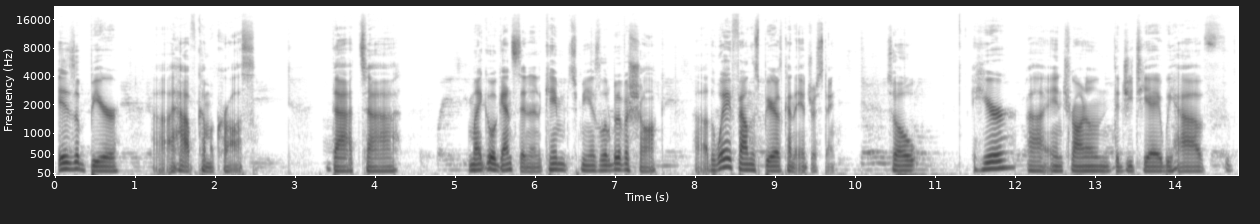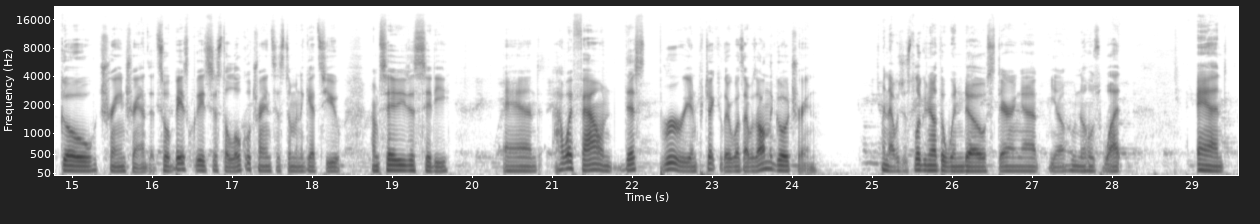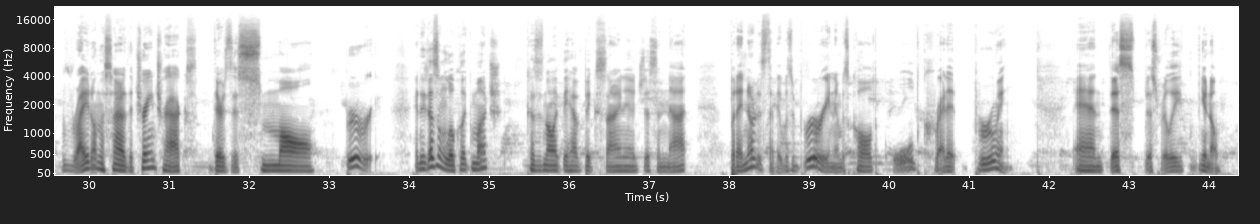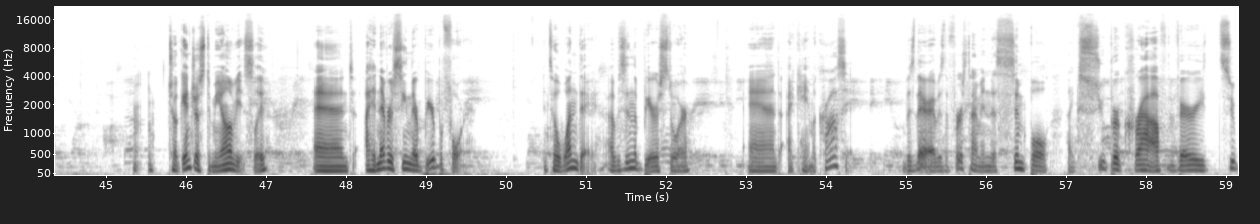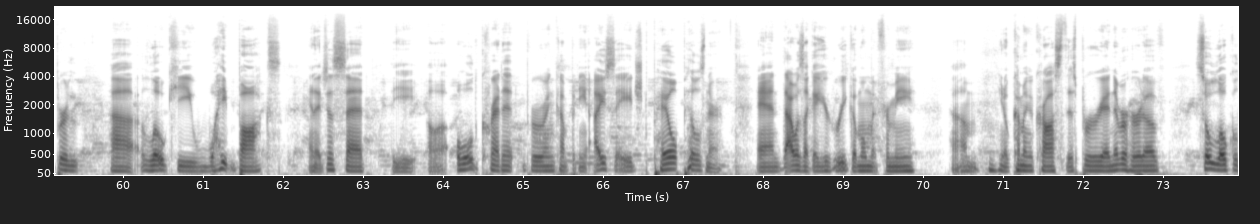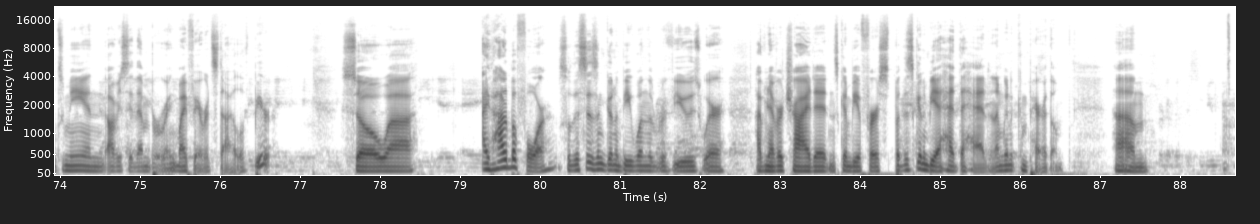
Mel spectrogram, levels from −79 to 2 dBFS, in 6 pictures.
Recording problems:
voice in the background; faint; throughout; 25 dB below the speech

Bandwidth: 18.5 kHz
